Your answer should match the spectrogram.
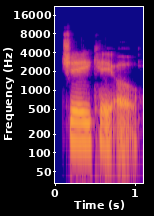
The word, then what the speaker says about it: Droujko: It's spelled Droujko. That's why I can't say it right. The J is throwing me off. It's a JKO. It's Droujko.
